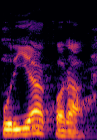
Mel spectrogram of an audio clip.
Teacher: এখানে মাঝের স্বরধ্বনি লোপ পেয়েছে, তাই এটি মধ্য স্বরালোপের উদাহরণ।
